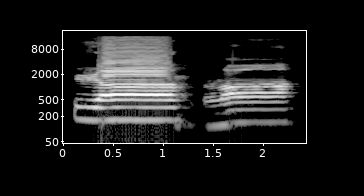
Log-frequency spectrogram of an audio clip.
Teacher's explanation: জিহ্বার আগাটা গিয়ে ওর উল্টা পিঠটা সোজা তালুর উপরে লাগবে। তাহলে এইভাবে যদি আমরা উচ্চারণ করি তখন কিন্তু রটা একটু মোটা হবে এবং উচ্চারণটাও সুন্দর হবে।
